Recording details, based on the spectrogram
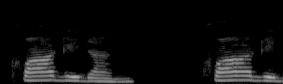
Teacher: our emphasis is definitely on this long a with a tone Mark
